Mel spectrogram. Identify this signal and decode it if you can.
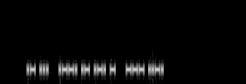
Morse code, heard as a keyed tone, about 76 wpm, 700 Hz. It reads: AS PART OF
